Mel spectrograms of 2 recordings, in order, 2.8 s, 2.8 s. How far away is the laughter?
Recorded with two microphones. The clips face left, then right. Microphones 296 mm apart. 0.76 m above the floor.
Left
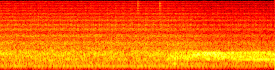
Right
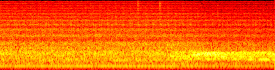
About 6 m.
